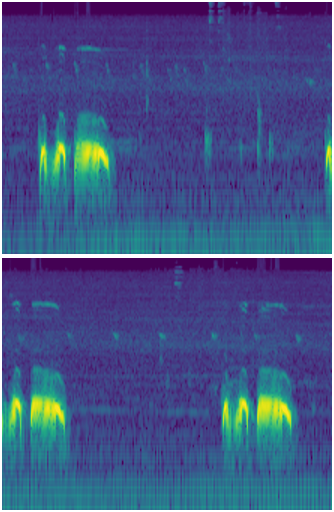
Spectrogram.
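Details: Three phrases from a spotted dove, a call played to excite and train decoy doves. Each has a pair of short coos and a drawn-out purring coo, spaced roughly every four seconds, over a soft low hum.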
